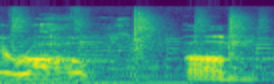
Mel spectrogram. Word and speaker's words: Araujo: I think Araujo is how you pronounce it. Okay, Araujo.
